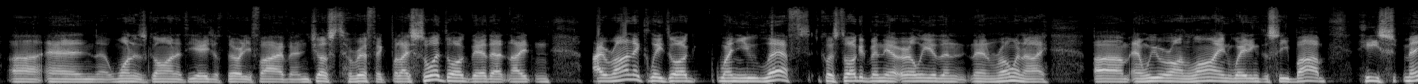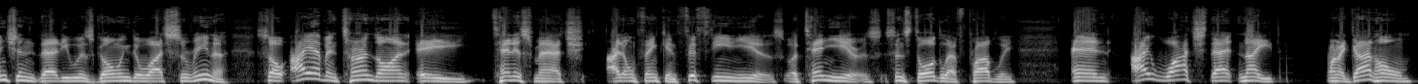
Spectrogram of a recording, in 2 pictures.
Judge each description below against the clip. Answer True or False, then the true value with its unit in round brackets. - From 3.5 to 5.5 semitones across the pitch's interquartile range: True (4.2 semitones)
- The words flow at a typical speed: True (180 wpm)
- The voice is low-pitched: False (150 Hz)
